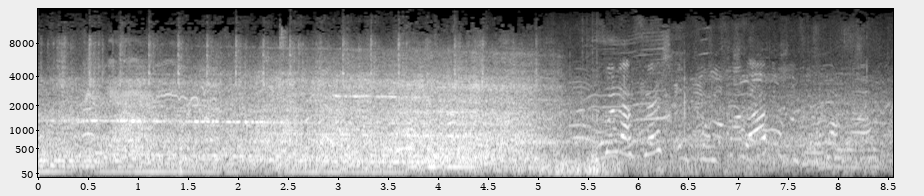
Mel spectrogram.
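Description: Distant, unintelligible voices of players and spectators calling out across an outdoor soccer field, over a steady low hum. The hum stops about four seconds in, and the overall sound drops a little about five seconds in.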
